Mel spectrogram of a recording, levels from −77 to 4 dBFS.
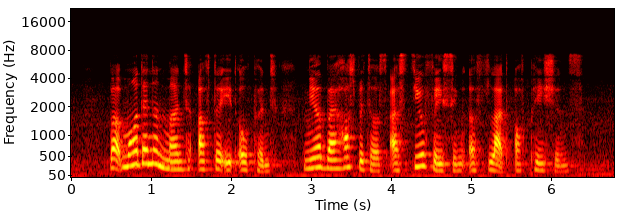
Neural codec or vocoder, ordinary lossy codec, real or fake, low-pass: none; none; real; 7.2 kHz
